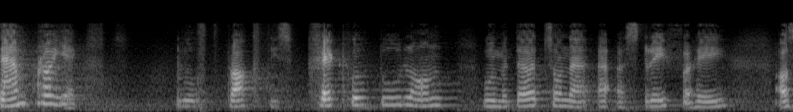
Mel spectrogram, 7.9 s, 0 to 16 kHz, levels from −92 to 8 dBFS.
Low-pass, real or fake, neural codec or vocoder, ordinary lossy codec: 7.2 kHz; fake; codec, 16 kHz, 0.4 kbps, LongCat-Audio-Codec; none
